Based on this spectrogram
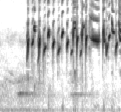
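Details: European goldfinch singing a tutoring song for young birds, a rapid run of bright, high chirps and twitters with one longer buzzy note near the end.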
